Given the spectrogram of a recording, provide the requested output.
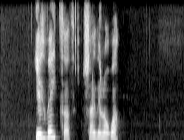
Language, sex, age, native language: Icelandic, female, 18-19, Chinese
